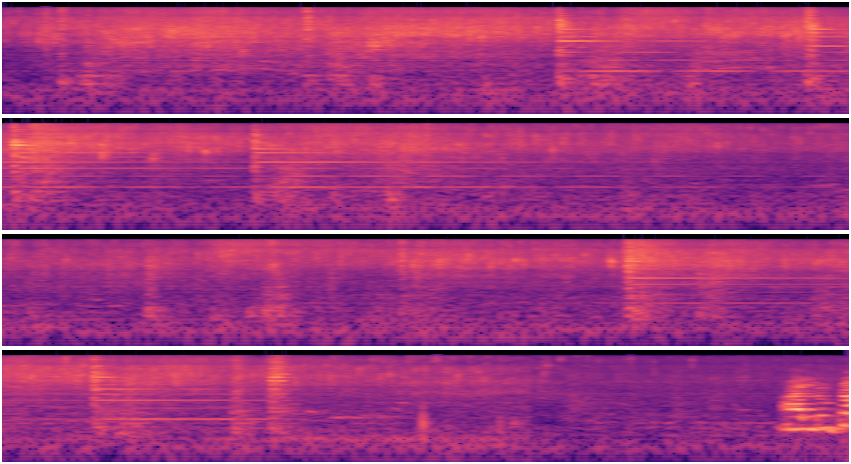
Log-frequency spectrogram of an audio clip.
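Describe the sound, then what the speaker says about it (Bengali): Potato pieces frying in hot oil with Kashmiri chili powder, a dense continuous sizzle with occasional stirring clatter and faint voice in the background, close and steady throughout. "আলুটা ভাজা হয়ে গেছে, এবার আলুটাকে তুলে নেব।"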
